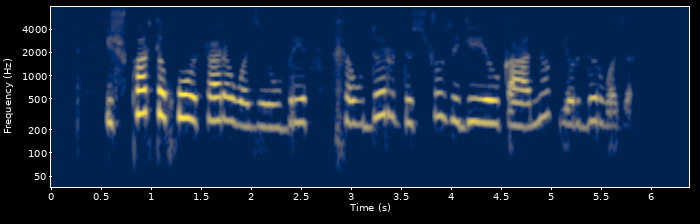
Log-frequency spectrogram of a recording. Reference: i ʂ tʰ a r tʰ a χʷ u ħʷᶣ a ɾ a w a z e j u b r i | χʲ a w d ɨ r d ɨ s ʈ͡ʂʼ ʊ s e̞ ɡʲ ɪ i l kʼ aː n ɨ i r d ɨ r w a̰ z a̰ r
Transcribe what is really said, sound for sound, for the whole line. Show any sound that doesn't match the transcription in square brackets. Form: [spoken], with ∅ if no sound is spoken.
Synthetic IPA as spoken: i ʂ [pʰ] a r tʰ a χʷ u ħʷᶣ a ɾ a w a z e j u b r i | χʲ a w d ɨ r d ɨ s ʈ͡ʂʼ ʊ [z] e̞ ɡʲ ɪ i l kʼ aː n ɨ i r d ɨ r w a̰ z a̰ r

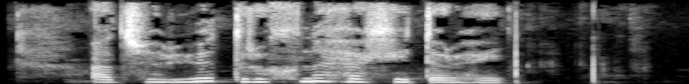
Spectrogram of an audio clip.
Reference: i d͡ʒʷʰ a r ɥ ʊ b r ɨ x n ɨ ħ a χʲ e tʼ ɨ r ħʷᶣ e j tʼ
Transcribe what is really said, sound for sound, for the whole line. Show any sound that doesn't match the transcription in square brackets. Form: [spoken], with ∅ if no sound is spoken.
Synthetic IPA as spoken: [a] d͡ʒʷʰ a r ɥ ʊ [d] r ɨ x n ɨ ħ a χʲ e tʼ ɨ r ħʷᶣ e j tʼ

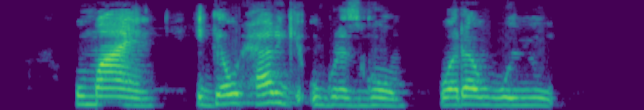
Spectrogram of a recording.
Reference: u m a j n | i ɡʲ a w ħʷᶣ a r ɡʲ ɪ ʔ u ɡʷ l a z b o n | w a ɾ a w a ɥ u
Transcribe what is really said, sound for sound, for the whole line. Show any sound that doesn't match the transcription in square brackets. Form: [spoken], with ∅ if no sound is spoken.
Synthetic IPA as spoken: u m a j n | i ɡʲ a w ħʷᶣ a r ɡʲ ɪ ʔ u ɡʷ [r] a z [ɡ] o [m] | w a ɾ a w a ɥ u

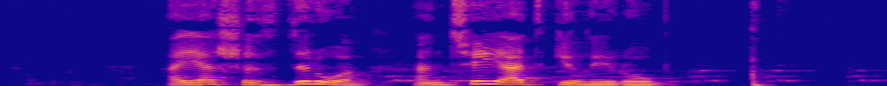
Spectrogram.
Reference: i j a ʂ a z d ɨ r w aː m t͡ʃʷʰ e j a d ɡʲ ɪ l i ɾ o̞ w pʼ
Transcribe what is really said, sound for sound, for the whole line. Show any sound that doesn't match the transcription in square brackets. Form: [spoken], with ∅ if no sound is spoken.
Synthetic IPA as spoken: [a] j a ʂ a z d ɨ r w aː [n] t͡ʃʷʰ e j a d ɡʲ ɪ l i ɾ o̞ w pʼ

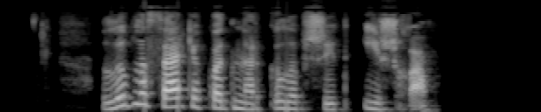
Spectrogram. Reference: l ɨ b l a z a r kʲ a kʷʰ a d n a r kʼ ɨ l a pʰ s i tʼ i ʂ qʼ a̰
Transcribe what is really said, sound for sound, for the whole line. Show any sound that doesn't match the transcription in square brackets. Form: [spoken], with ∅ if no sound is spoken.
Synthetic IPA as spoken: l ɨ b l a [s] a r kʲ a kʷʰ a d n a r kʼ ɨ l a pʰ [ʂ] i tʼ i ʂ qʼ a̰

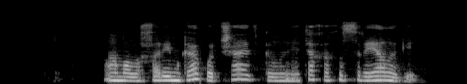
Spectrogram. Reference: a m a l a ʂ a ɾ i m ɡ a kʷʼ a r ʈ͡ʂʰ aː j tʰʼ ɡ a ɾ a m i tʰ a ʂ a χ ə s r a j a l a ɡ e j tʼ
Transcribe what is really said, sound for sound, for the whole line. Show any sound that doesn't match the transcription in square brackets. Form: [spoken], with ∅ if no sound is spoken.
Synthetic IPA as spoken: a m a l a [χ] a ɾ i m ɡ a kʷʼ a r ʈ͡ʂʰ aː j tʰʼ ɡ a [l] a [n] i tʰ a [χ] a χ ə s r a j a l a ɡ e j tʼ

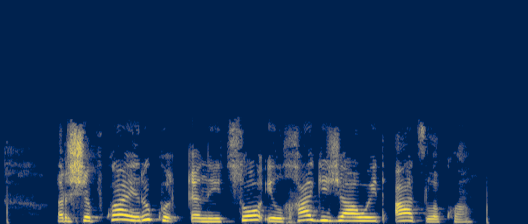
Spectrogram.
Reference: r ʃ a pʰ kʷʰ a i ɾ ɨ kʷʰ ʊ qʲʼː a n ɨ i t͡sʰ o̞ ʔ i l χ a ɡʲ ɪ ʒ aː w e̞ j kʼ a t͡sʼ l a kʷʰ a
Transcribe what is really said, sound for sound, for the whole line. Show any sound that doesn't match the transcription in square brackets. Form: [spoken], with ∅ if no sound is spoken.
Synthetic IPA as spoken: r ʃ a pʰ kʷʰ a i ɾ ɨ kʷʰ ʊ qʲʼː a n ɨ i t͡sʰ o̞ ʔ i l χ a ɡʲ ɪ ʒ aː w e̞ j [tʼ] a t͡sʼ l a kʷʰ a

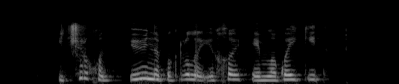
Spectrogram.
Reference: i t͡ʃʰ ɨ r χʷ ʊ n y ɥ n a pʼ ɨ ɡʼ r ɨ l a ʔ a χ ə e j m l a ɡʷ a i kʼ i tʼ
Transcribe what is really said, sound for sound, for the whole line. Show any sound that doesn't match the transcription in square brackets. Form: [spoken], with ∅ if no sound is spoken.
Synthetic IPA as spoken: i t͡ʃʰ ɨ r χʷ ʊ n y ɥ n a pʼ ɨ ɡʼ r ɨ l a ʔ [i] χ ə e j m l a ɡʷ a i kʼ i tʼ

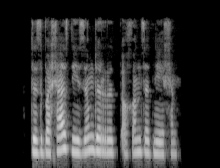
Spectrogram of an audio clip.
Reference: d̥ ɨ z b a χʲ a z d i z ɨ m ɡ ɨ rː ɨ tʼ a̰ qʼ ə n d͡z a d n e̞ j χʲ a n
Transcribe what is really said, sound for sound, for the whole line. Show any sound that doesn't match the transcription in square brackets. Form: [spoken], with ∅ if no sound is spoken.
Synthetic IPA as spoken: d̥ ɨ z b a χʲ a z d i z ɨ m [d] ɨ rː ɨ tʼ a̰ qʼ ə n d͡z a d n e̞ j χʲ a n

